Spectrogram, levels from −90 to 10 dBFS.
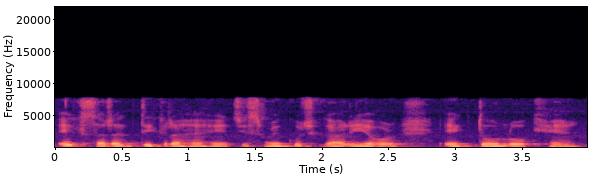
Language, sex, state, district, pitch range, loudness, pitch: Hindi, female, Arunachal Pradesh, Lower Dibang Valley, 180-195 Hz, -15 LUFS, 185 Hz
